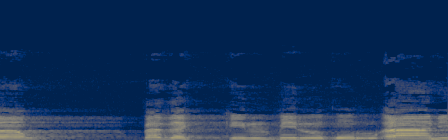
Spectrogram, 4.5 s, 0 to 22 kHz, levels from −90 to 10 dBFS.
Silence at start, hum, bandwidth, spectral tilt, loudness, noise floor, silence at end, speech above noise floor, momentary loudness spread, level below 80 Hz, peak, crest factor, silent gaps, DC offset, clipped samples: 0 s; none; 9.8 kHz; -4.5 dB/octave; -28 LUFS; -59 dBFS; 0 s; 32 dB; 16 LU; -74 dBFS; -10 dBFS; 20 dB; none; under 0.1%; under 0.1%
